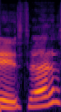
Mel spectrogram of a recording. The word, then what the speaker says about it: AYZAL: नाम है एज़ल, स्पेलिंग है AYZAL।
